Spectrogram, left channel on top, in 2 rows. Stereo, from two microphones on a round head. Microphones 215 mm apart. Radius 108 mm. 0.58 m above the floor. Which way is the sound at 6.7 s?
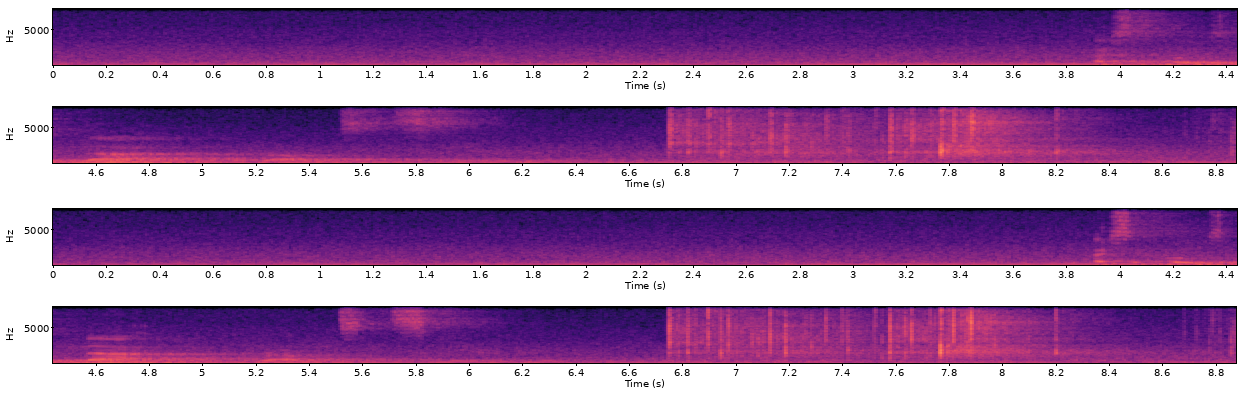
20° right (ahead or behind).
